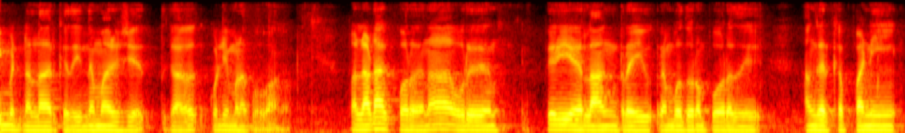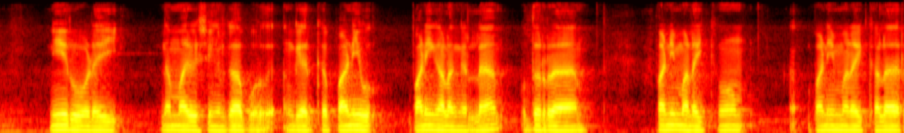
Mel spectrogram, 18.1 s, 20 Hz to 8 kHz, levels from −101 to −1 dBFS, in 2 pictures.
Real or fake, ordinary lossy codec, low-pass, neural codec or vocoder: real; none; 7.2 kHz; none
